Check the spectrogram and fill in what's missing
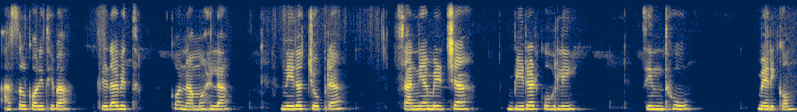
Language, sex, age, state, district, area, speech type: Odia, female, 18-30, Odisha, Kandhamal, rural, spontaneous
